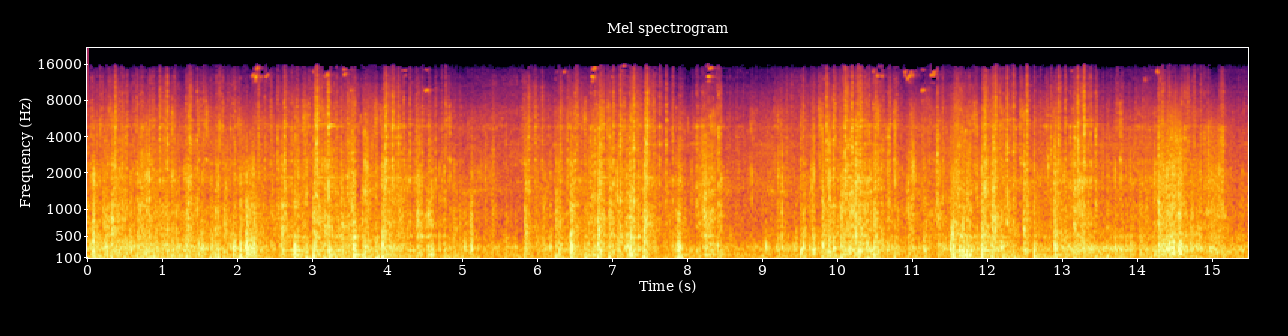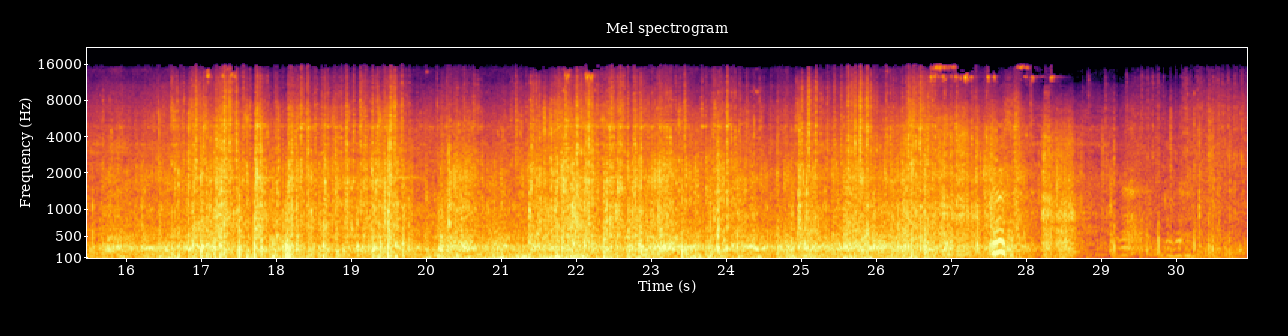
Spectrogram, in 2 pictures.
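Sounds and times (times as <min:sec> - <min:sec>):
tyres rumbling over ground: 0:00.0 - 0:30.9
chain rattling: 0:21.3 - 0:28.7.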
